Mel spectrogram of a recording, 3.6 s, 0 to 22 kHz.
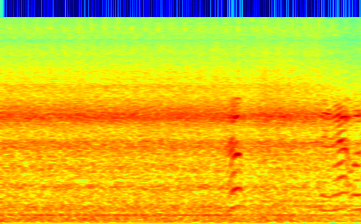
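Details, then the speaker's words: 2008 Ford F-250 at idle after replacing a bad, grinding serpentine belt tensioner: steady, even low rumble with no growl or squeal from the belt drive, just a few chirps; normal idle after repair. "I don't hear the growling noise that I heard the warning and seconds just motor well this is nonsense [Music] look good running good"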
